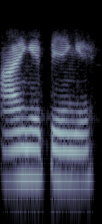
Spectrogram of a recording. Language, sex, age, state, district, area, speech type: Urdu, male, 18-30, Bihar, Gaya, rural, conversation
